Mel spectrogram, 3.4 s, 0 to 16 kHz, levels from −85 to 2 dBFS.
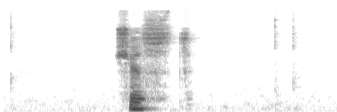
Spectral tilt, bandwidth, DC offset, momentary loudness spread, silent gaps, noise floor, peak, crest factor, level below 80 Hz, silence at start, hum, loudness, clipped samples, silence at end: -3.5 dB/octave; 11.5 kHz; under 0.1%; 16 LU; none; -74 dBFS; -12 dBFS; 24 dB; -70 dBFS; 1.15 s; none; -30 LUFS; under 0.1%; 1.5 s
